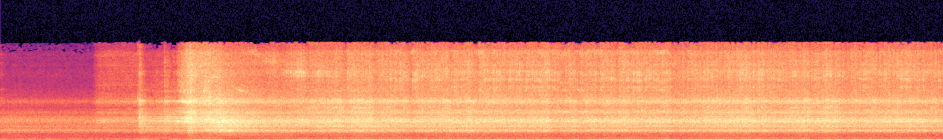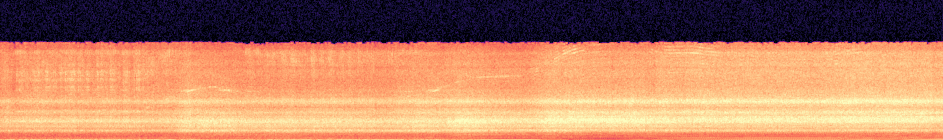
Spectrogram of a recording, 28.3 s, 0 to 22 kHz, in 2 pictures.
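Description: Vortech V-7 YSi supercharged LS7 V8 running on an engine dyno. It picks up and gets loud about two and a half seconds in, holds a steady speed, and its note changes about 22 seconds in.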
